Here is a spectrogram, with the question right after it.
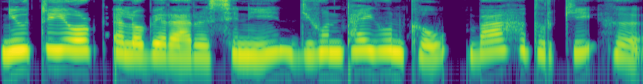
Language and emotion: Bodo, neutral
